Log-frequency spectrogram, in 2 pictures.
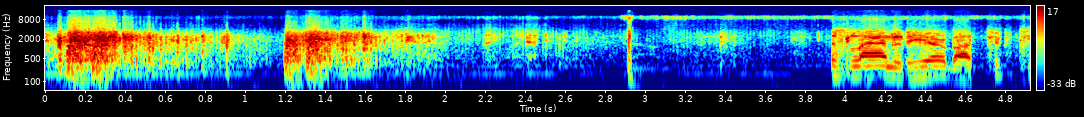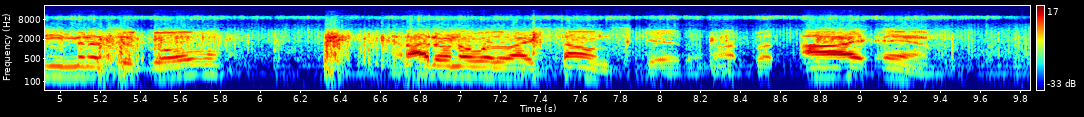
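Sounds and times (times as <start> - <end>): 
rifle gunfire with bullets: 0.0 - 1.8
steady hiss: 0.0 - 9.8
speech: 4.0 - 5.9, 6.6 - 9.5.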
